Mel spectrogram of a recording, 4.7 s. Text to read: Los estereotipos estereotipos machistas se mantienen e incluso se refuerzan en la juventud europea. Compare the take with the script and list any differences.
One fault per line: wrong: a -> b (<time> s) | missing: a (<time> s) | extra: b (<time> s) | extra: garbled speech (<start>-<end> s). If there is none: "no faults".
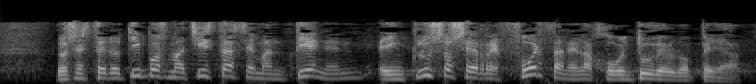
missing: estereotipos (1.1 s)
